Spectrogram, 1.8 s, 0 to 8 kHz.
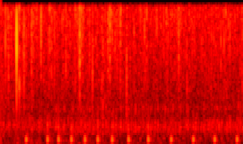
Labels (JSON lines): {"label": "biophony, pulse", "recorder": "SoundTrap 500"}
